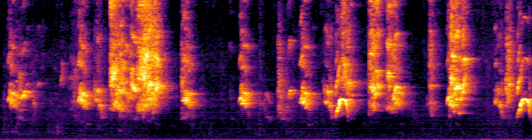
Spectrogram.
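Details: Lovebird chatter: a run of harsh, grating squawks and sharp high chirps in short bursts roughly every half second, loud and busy for the full eight seconds.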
